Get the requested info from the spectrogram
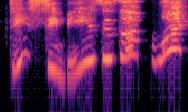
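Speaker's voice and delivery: gasp, then squeal the question up high; surprised gasp. Real, not acted. Host spots a friend joining, high surprised gasp.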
